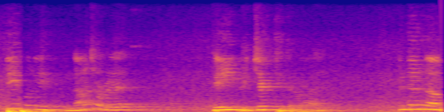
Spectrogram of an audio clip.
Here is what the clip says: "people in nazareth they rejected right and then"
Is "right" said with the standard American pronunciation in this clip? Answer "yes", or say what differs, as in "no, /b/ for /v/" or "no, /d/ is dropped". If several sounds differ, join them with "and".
no, /t/ is dropped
